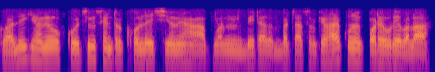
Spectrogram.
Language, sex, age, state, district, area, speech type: Maithili, male, 45-60, Bihar, Sitamarhi, urban, conversation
